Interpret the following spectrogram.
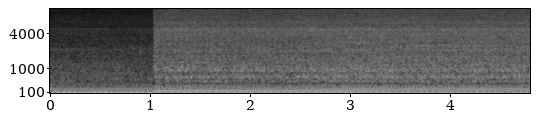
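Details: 61-year-old one-owner Morris Minor 1000 four-cylinder, just after cold start on choke in neutral: steady even tickover with low rumble, no knocks or misses; healthy idle, engine shows no major leaks.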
